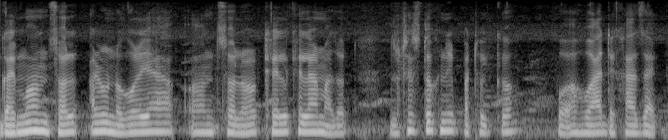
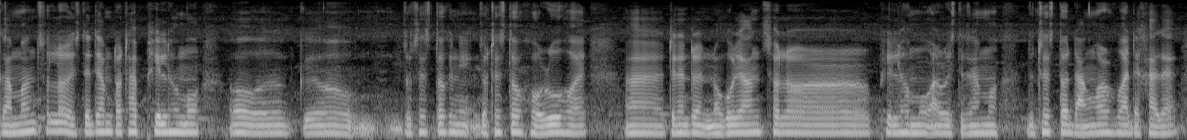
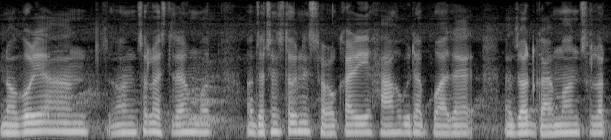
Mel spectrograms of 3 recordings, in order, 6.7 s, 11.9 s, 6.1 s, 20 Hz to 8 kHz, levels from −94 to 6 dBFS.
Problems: background sounds at intervals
